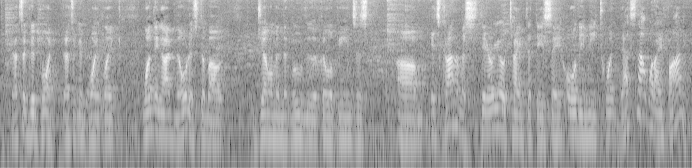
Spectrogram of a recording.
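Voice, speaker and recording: A man speaks fairly quickly at a medium pitch with fairly even intonation, with audible room echo and music in the background. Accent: American. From United States. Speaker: travel vlogger. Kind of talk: interview. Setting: outdoors on a beach.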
